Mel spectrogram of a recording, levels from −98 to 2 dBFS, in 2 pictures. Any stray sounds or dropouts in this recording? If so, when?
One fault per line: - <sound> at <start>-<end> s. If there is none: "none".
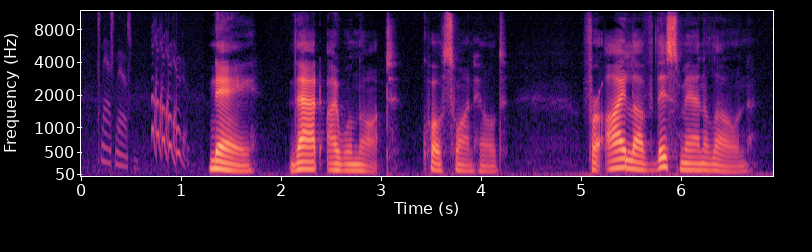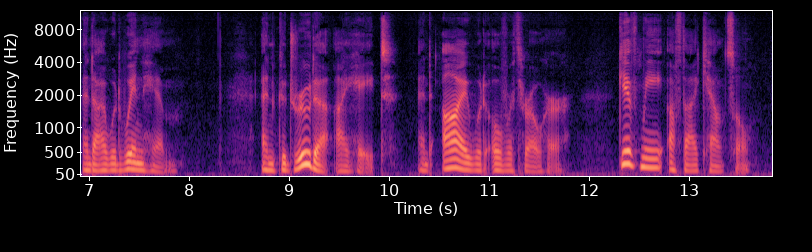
- chirp at 0.2-1.1 s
